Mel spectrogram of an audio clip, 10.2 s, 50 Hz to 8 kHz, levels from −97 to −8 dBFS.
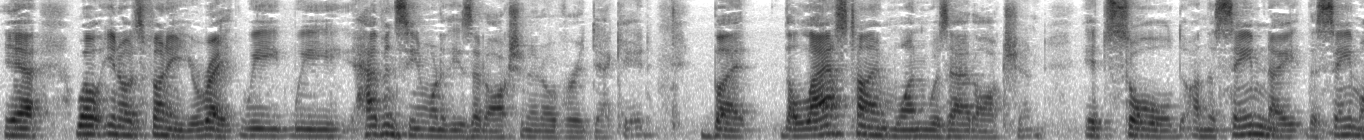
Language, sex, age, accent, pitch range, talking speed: English, male, 30-49, American, 130-155 Hz, 215 wpm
